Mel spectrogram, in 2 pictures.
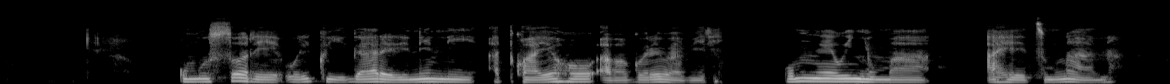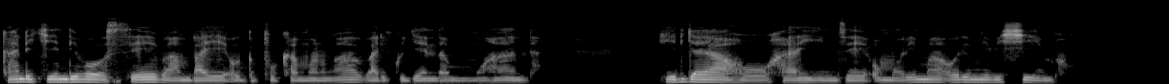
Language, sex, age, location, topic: Kinyarwanda, male, 25-35, Nyagatare, finance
